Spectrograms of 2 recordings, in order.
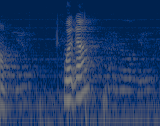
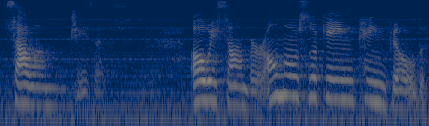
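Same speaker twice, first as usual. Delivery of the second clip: mock solemn; 4 dB quieter, slower than usual. Mimics somber paintings.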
